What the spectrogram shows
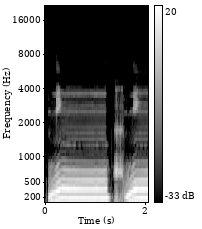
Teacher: ada nun mati bertemu dengan Kaf di sini ikhfa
